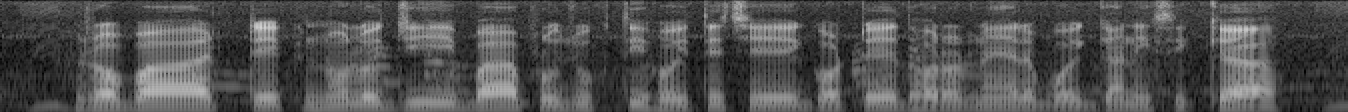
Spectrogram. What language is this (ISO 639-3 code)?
ben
